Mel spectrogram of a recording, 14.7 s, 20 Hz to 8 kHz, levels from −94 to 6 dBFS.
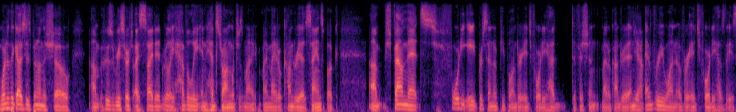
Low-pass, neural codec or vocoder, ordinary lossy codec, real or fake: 7.2 kHz; none; Opus, 16 kbps; real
